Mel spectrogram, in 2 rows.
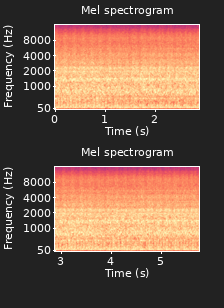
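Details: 2012 Chevy Caprice PPV 6.0 V8 after repairing damaged camshaft position sensor wires (codes P0340, P0341, startup issues): steady even idle with smooth low hum, no knocks, misses or ticks; running cleanly.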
